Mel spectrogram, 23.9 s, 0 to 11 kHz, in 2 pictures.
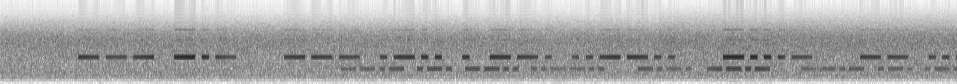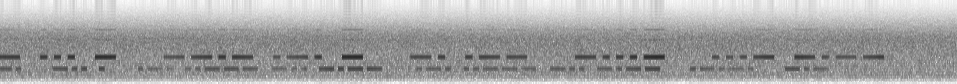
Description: Morse code, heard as two keyed tones, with radio static and fading. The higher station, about 14 wpm, 1080 Hz: OK OLEG? <BT> MUST QRT NW <BT> VY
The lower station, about 20 wpm, 620 Hz: QRZ? CQ QRP DE R2DY R2DY <AR> K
